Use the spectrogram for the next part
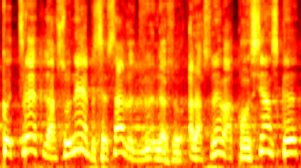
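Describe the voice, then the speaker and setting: A man's voice: high-pitched, big pitch swings, a little fast, reverberant, in a large hall. A man being interviewed in a studio, arguing insistently and lecturing, with frequent restarts. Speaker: studio guest, sanitation advocate.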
